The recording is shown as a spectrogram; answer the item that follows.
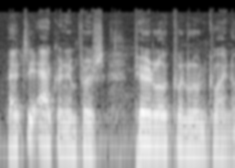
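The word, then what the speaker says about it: pyrroloquinoline quinone: Pyroloquinolone quinone.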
